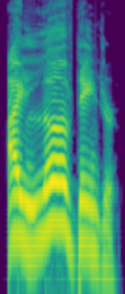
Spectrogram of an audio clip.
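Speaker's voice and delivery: I love danger drawn out like a motto; slow declaration. Real, not acted. Vlogger to viewers, announcing his creed slowly. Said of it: "I swore in the Bible".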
